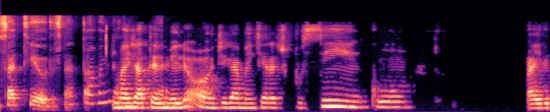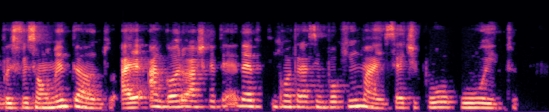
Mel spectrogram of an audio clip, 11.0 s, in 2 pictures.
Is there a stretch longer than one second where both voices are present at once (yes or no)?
no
